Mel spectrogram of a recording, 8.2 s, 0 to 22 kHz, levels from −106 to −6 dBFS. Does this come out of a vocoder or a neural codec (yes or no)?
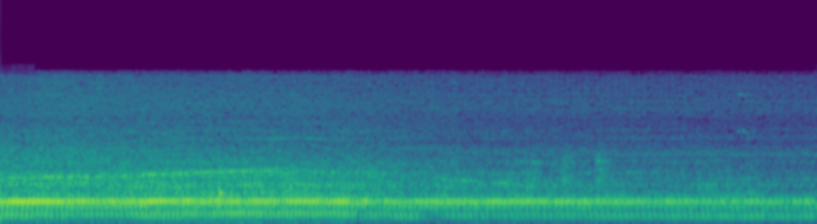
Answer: no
